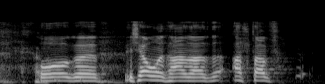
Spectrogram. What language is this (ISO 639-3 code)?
isl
